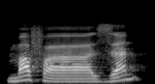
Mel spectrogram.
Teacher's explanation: زا کو پڑھتے ہوئے سختی آئے گی، سیٹی کی آواز، اور دو زبر جو ہیں اس کے اوپر، اس کے بعد الف ہے تو دو زبر کے بعد الف کو سکپ کریں گے، ہجوں میں نہیں پڑھیں گے، ہجے کرتے ہوئے، جوڑ کرتے ہوئے، سپیل کرتے ہوئے الف چھوڑیں گے۔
